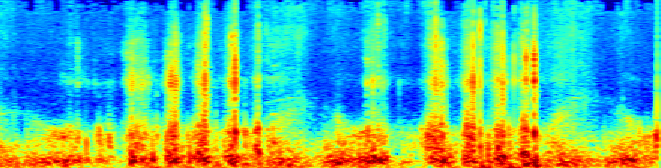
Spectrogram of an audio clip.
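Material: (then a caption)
Rubber. A large green, hollow, air-filled soft rubber puffer ball with flexible spikes is squeezed and rubbed with the fingertips of both hands. The result is a dense run of low, muffled rubbery squeaks and scrapes. Brief brighter rubs flicker above a continuous deep rumble.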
